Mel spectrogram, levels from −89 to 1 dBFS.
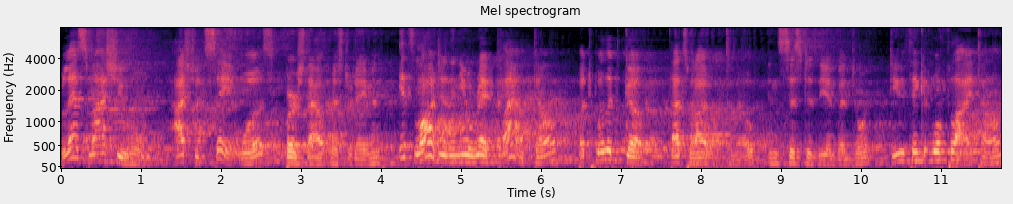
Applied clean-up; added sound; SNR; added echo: none; none; none; reverberation time 2.5 s.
